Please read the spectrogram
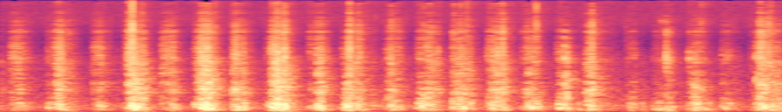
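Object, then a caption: Foil-coated paper scratch-off map. A pink scraper rubs and scratches the foil coating off a flat, foil-coated paper scratch-off map, leaving foil shavings piling up. Sixteen quick, fairly regular rasping strokes sound with a bright, papery scratch over a low-mid body, each dying away almost at once.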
